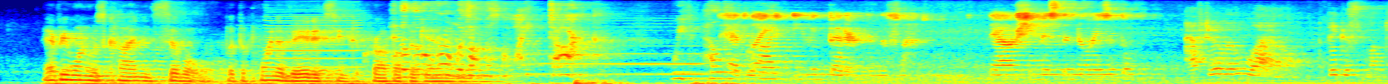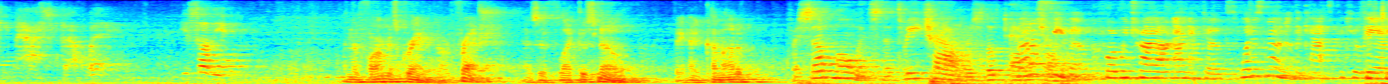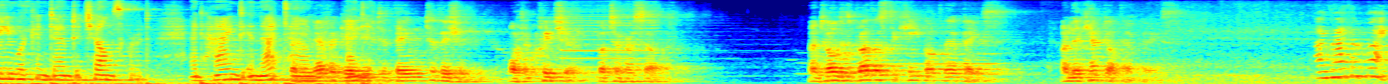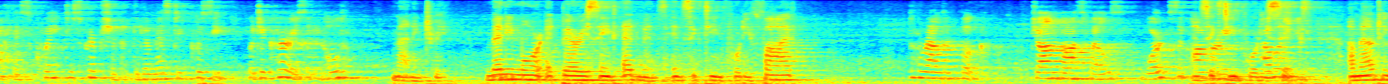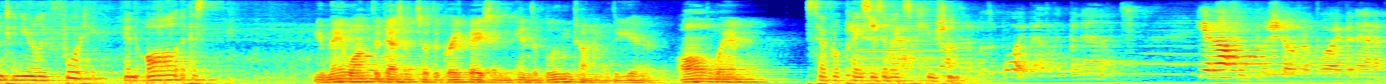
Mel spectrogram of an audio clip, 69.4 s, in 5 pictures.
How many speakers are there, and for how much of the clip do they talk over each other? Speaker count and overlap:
nine, about 9%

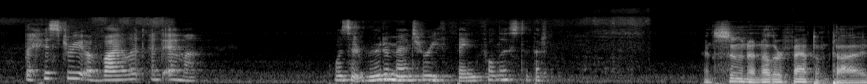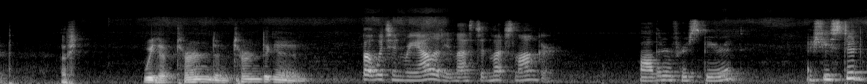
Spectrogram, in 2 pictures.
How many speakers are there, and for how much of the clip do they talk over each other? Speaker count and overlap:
four, no overlap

